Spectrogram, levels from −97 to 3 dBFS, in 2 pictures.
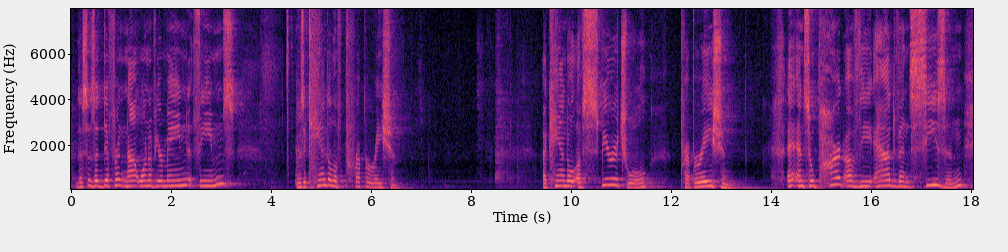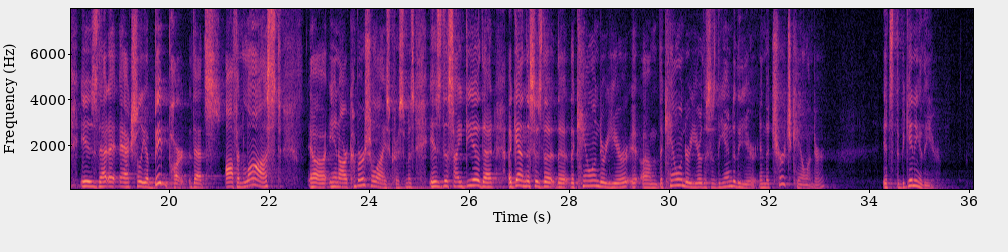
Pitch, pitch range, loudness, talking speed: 200 Hz, 175-230 Hz, -28 LUFS, 125 wpm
